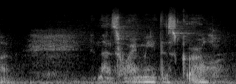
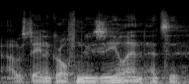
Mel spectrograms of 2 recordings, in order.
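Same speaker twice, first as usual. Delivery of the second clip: ordinary talk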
